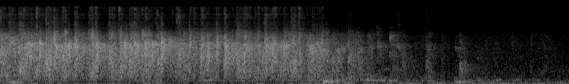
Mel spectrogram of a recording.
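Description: Audience applauding, a dense patter of many hands that holds for about three seconds and then dies away.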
